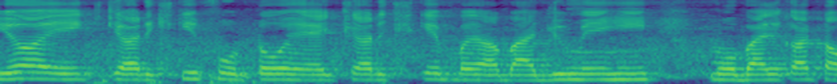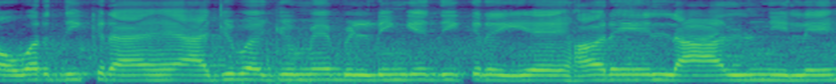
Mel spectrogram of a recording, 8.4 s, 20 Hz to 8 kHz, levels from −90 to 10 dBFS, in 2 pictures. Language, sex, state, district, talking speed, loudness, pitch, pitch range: Hindi, female, Uttar Pradesh, Jyotiba Phule Nagar, 200 wpm, -14 LUFS, 190 Hz, 180-200 Hz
